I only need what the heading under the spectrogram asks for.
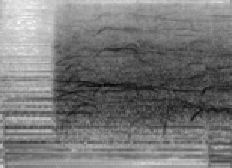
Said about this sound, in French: Et dès les premiers accords du morceau, tous les fans sont déjà debout et hurlent à tue-tête.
